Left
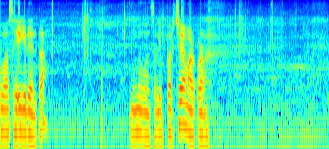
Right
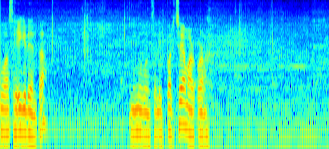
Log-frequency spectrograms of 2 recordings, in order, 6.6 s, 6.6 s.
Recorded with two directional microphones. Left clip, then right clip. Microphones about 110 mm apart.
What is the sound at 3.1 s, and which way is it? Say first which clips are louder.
Speech: left 8 dB; 20° left (ahead or behind).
